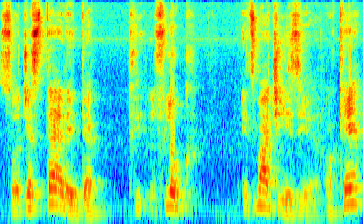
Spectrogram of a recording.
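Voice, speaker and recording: A man with a non-native accent, very wide pitch swings and a moderate pace, with audible room echo. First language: not English. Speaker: leadership and project management expert. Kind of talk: interview conversation.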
